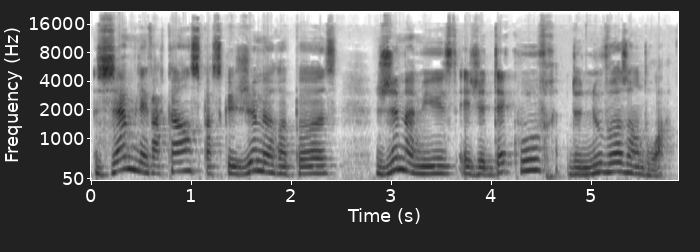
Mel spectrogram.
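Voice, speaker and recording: Slow, careful woman reading French vocabulary. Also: on the low side, darkish tone. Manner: slow, deliberate word-by-word reading. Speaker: French teacher and textbook author. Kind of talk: pronunciation lesson reading.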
